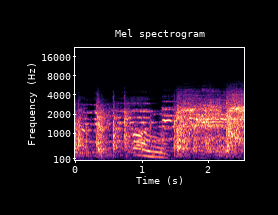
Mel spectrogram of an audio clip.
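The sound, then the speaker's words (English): A few quick, dull thuds of a punch connecting with a man's chin and cutting it, followed by a strained, gliding grunt and a burst of rough, loud scuffling noise. “One more and his chin was cut.”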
